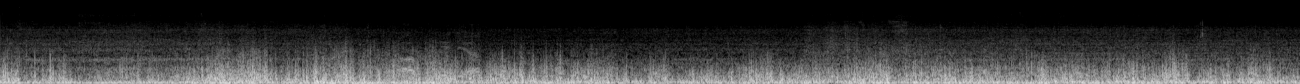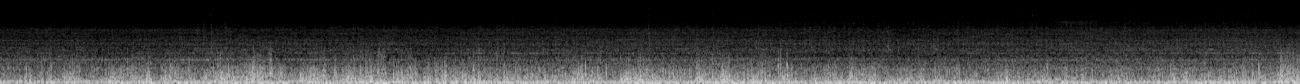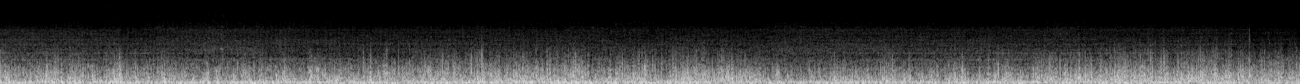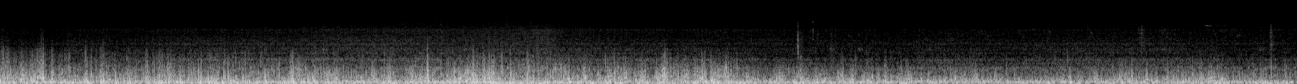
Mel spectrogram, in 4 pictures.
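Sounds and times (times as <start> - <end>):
motorcycle running: 0.0 - 51.9
wind rumble on microphone: 0.0 - 51.9.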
